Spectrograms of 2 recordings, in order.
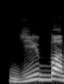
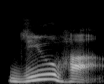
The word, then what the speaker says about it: জিহ্বা: জিব্বা না শব্দটার উচ্চারণ হচ্ছে জিউভা।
